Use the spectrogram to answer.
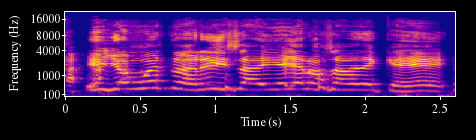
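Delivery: laughing at his own story. Real, not acted. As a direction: talk while cracking up. Laughing while telling the story.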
